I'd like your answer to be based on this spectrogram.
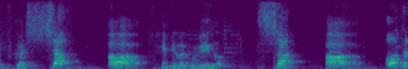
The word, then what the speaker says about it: shut up: Primeira pronúncia fazendo o som do T, claramente, tipo shut up, shut up. Ou você pode transformar o T num R aí no som e fica shut up.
